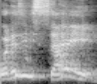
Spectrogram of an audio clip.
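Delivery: high, loud, slow, baffled tone.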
